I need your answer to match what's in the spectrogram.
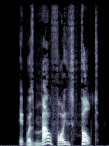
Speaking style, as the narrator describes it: snapped Dean Thomas

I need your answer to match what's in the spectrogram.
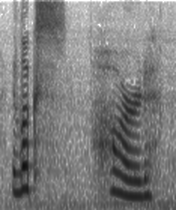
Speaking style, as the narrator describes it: said Daniel softly

